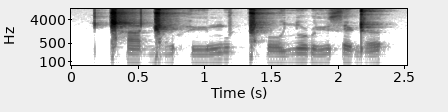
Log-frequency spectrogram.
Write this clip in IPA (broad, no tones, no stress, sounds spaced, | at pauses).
ǁʰ a ɡ͡ǁ u h y m u ǁʰ o ʎ u ɽ y θ e ɖ ə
